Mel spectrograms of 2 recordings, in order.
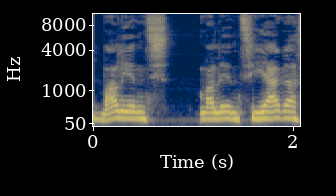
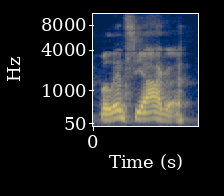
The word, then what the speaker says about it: Balenciaga: But, Kanye West raised $1 million for DMX's family from his Balenciaga sales. – How do you say it so Mexican? Balenciaga.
